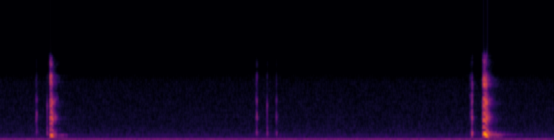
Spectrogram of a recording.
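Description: Two sharp, short voiced catches about four seconds apart, with a faint click between: hiccups.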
